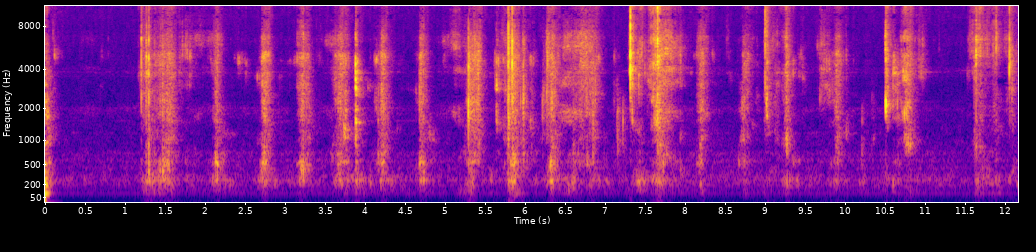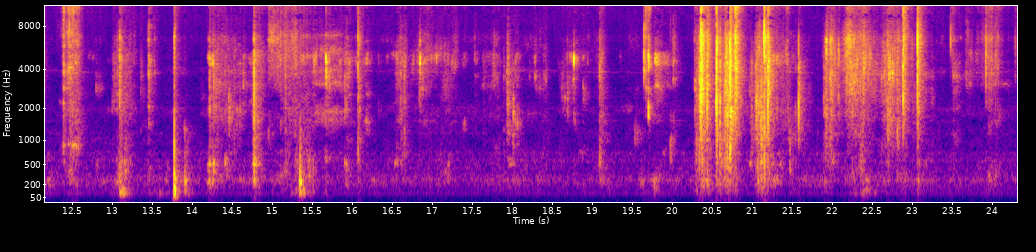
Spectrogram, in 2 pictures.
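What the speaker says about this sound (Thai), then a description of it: "กินไปเลย" Someone eating food up close, with irregular crunchy bites and chewing interspersed with soft crinkling, quiet and intimate, and no talking.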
